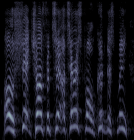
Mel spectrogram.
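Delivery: sudden high, loud burst of alarm; excited commentary. Real, not acted. Football streamer reacting live to a chance, excited. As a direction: blurt out the live action, high-pitched.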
